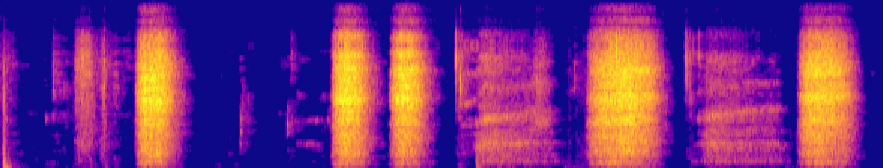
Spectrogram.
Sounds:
Sniff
